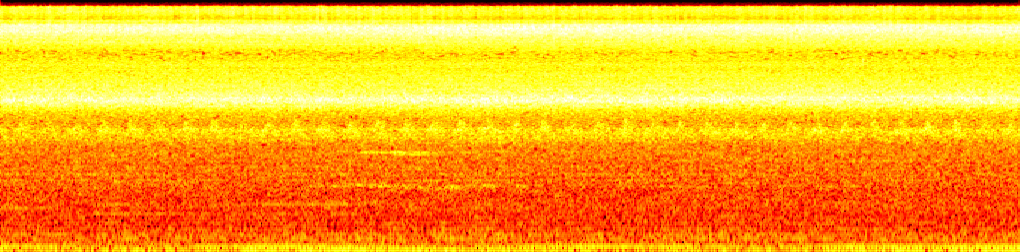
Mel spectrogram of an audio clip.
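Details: Outdoor setting with flowers where cicadas call almost deafeningly, a continuous high buzzing wall of sound, constant in level, with a faint brief tone partway through.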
